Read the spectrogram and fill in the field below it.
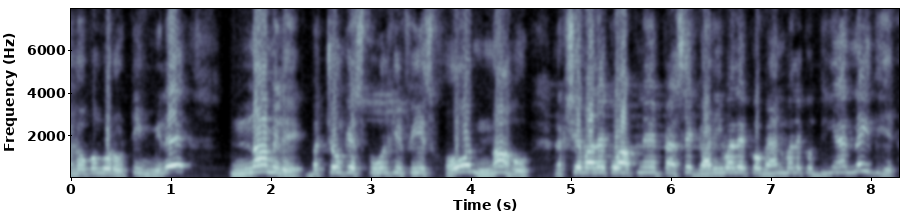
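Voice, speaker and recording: A male journalist from Pakistan, addressing viewers in a forceful, accusing, challenging tone. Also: high voice.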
